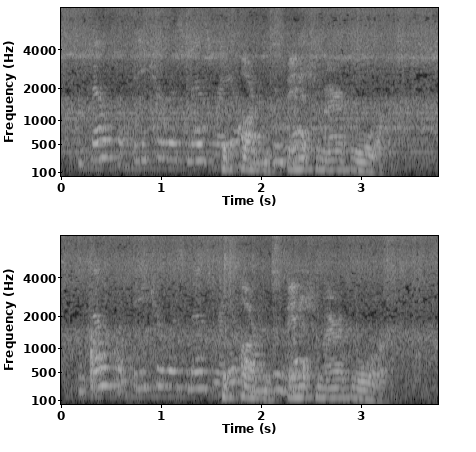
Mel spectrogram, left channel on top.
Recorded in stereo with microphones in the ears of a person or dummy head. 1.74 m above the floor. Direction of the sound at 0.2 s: 10° right (ahead or behind).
